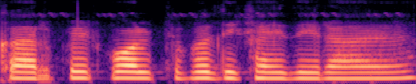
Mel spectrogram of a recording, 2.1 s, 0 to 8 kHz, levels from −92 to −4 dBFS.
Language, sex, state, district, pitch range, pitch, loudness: Hindi, female, Uttar Pradesh, Hamirpur, 215-225 Hz, 220 Hz, -18 LUFS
